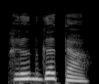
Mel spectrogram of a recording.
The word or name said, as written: ಹೃದ್ಗತ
